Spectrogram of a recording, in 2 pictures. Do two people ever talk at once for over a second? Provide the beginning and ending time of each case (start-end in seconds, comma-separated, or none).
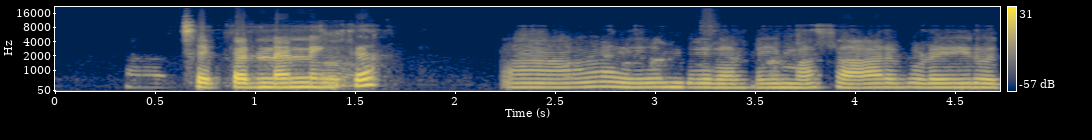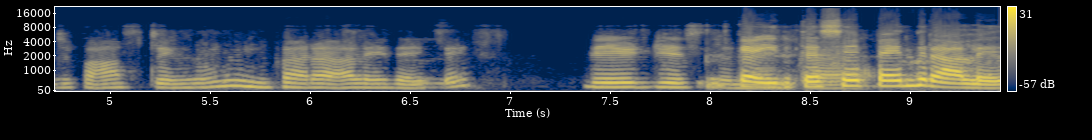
none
